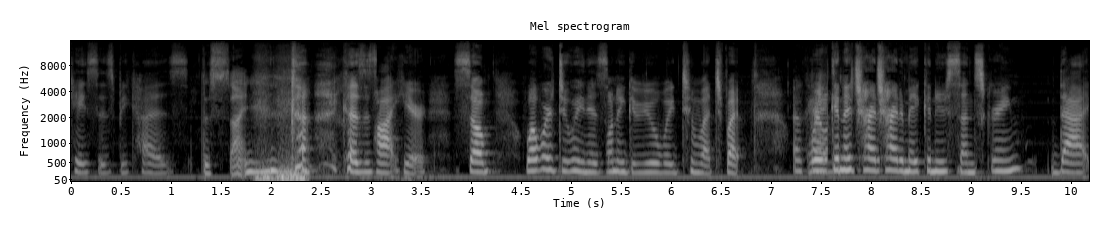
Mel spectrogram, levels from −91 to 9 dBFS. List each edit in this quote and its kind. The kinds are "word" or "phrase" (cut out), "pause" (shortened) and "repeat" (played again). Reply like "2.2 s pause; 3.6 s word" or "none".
1.2 s phrase; 3.0 s word; 5.4 s phrase; 7.5 s word; 8.1 s repeat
